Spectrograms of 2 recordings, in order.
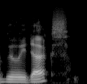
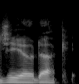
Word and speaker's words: geoduck: I went to the Evergreen State College in Olympia, go Gooey Ducks. And I for those of you non-Washington people, yes, that is the way you pronounce it. – It's not Geoduck, yeah, even though that's how it's spelled.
